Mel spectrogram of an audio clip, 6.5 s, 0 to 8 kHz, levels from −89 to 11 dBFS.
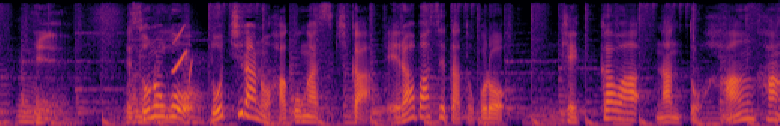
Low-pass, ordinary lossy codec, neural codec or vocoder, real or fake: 7.2 kHz; none; none; real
